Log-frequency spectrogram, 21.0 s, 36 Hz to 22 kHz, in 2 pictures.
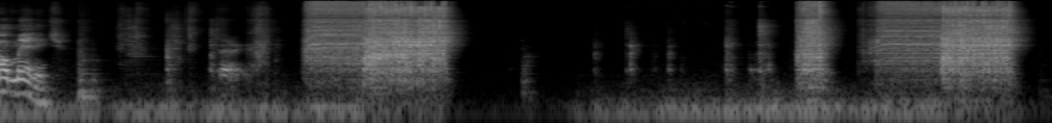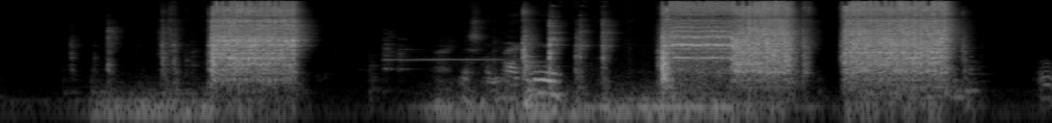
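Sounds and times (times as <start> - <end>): power tool driving bolts: 2.5 - 4.6, 7.6 - 10.3, 12.1 - 13.6, 17.1 - 20.3.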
